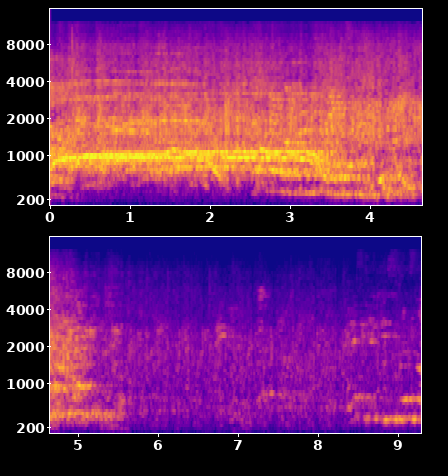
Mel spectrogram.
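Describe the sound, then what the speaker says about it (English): An audience at a middle school promotion ceremony applauds and cheers loudly for an award recipient, a dense wash of clapping and whoops that fades after about five seconds, leaving softer crowd murmur. "Let's give you a round of applause."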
